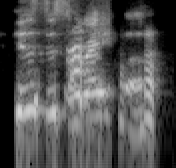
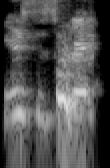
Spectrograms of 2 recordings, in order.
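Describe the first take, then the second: First: Much higher, giggling through Here's the scraper; amused, squeaky repeat of the stranger's line; laughing retake. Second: A hint of a casual street accent, a little louder; mild put-on accent handing over the scraper; half-hearted accent. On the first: Retold or imitated. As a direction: crack yourself up on the retry. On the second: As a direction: try the helpful stranger's accent and give up. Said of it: "I don't know how to do the accent".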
